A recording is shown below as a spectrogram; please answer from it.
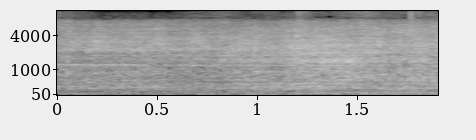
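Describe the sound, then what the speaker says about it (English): Airplanes pass overhead in a steady, broad engine roar that swells slightly and stays loud throughout, with no talking. "if you hear planes flying overhead, it's because there's planes flying overhead"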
